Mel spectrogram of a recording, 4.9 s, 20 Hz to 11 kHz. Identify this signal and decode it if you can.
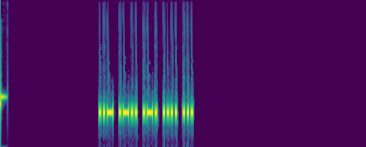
Morse code, heard as a keyed tone, about 44 wpm, 700 Hz. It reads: ULRHS
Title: Code Groups - 5 Letters - 45wpm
